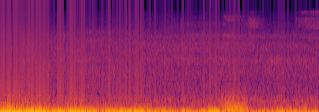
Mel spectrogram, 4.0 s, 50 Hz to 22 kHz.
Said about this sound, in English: And it's funny, even in the crashing waves that are probably a good 30 feet ahead of me, and the light winds that are like everywhere, feels kind of westerly, but I don't have my compass with me, so it's just a big guess.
